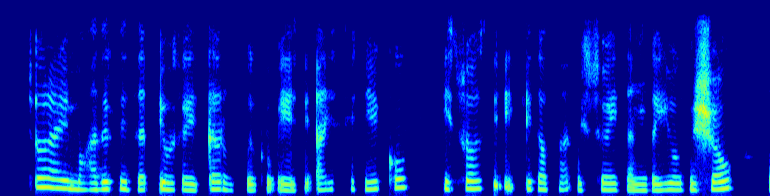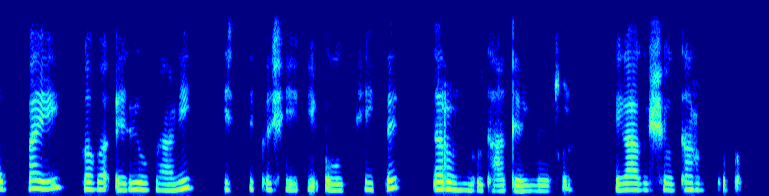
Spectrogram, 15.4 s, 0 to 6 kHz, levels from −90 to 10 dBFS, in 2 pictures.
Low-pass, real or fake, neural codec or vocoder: 5.4 kHz; fake; codec, 16 kHz, 2 kbps, FunCodec, trained on LibriTTS, 25 frames a second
